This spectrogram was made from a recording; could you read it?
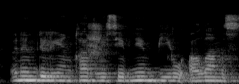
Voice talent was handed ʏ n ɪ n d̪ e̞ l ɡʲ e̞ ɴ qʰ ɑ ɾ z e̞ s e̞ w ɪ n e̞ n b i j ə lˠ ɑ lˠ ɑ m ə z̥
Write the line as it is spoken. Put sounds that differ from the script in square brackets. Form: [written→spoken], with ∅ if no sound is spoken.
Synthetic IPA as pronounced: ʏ n ɪ [n→m] d̪ e̞ l ɡʲ e̞ ɴ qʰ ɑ ɾ [z→ʒ] e̞ s e̞ [w→b] ɪ n e̞ n b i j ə lˠ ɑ lˠ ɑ m ə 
